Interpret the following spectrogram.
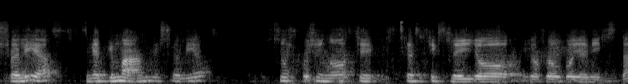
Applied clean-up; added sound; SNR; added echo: neural separator model SepFormer DNS4.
